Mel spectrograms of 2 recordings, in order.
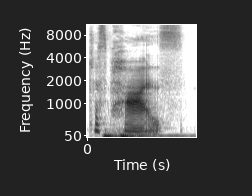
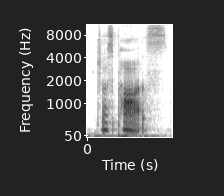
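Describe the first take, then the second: First: A calming whispered "Just pause.". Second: A hushed, gentle second "Just pause."; soft repeat. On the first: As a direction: whisper it, much lower and breathy. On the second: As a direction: say "Just pause." again, much softer. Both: Shown as a demonstration. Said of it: "I want you just to pause".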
